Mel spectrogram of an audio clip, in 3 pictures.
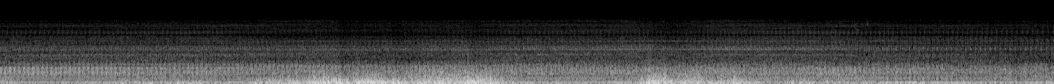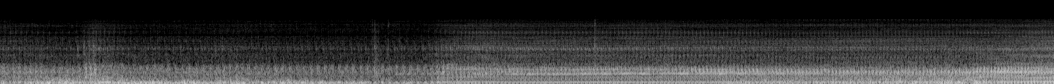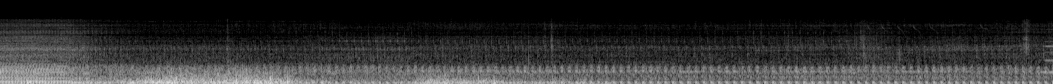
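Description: Motorcycle engine running at low road speed through town, with spells of louder low rumble from wind on the microphone a few seconds in and again about two-thirds through; the engine note rises briefly around the twenty-second mark.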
